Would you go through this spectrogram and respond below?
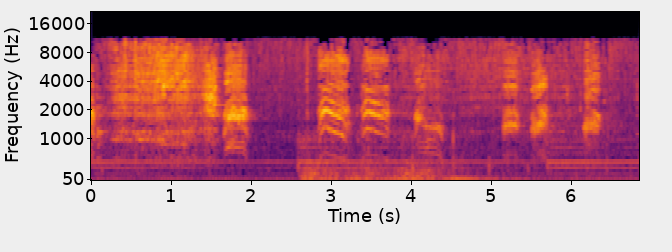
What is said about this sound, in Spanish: El verdugo afila su hacha en el patio que hay a la entrada del castillo. Los cuervos se posan junto a él.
